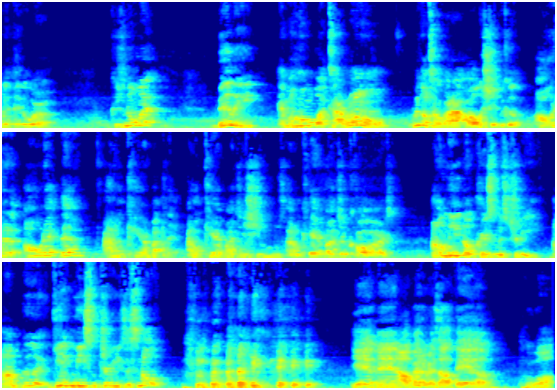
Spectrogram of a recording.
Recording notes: Sorry for the audio difficulty this week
